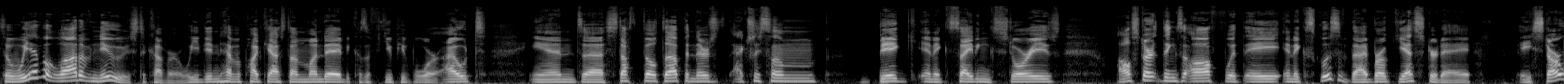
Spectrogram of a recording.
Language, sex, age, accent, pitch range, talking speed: English, male, 30-49, American, 115-140 Hz, 190 wpm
